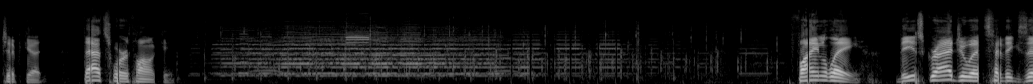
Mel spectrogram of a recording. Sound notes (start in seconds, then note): 7.9 applause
